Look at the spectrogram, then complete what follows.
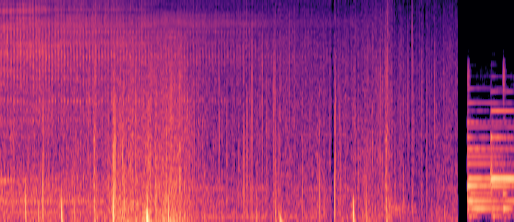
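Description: Static hiss with scattered crackles and sharp pops, fading gradually and then cutting off suddenly near the end. Soft instrumental music with steady held notes comes in straight after.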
